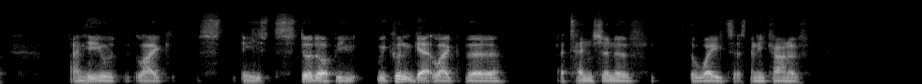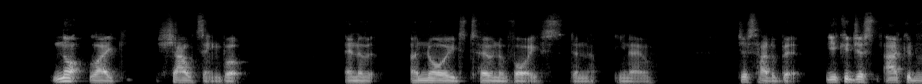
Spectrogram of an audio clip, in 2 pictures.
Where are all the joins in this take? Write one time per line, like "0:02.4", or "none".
0:07.4
0:14.9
